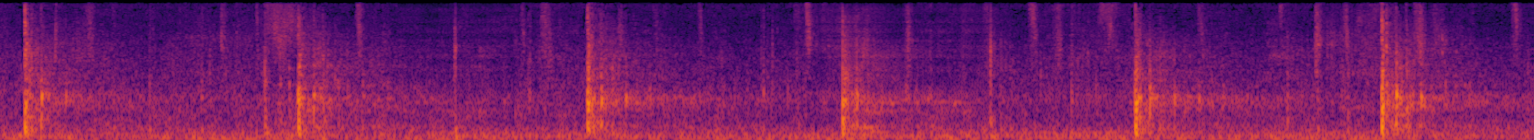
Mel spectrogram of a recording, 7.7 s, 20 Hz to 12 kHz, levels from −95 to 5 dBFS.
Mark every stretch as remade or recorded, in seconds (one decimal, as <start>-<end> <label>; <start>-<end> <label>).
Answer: 0.0-2.0 recorded; 2.0-2.6 remade; 2.6-4.1 recorded; 4.1-5.0 remade; 5.0-7.7 recorded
